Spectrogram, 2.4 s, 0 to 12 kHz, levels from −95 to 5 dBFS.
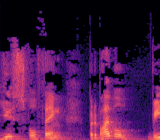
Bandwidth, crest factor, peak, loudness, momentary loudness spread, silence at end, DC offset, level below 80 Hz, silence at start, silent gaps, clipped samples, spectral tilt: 10.5 kHz; 20 dB; -2 dBFS; -21 LUFS; 13 LU; 0 s; under 0.1%; -58 dBFS; 0 s; none; under 0.1%; -4 dB/octave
